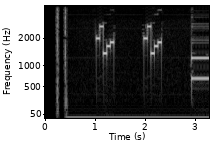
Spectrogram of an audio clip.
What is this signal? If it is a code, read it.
Five-tone selective call (ZVEI), heard as quick runs of five tones, tones of about 70 ms. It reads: 88467 88467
